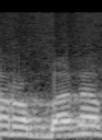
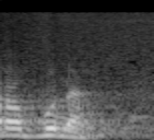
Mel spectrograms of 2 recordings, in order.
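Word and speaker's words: رَبَّنَا: Kalau kata-katanya sudah bentuk idhofah, mudhofun ilaih, ya frase barangkali dua kata, maka tidak dibaca malikul mulki, bacanya ya malikal mulki. Coba antum doa Rabbana apa Rabbuna?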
